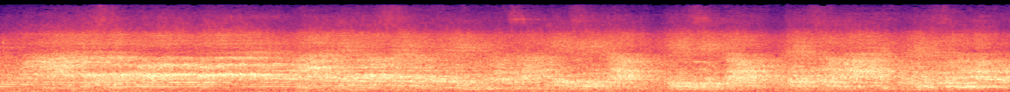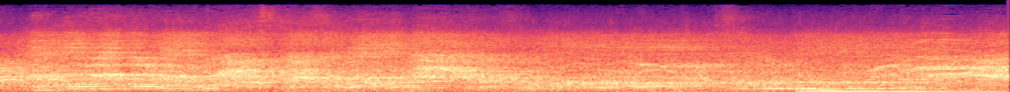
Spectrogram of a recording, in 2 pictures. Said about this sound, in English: Gave me chills. Listen to this. Crowds are noisy. Listen to this. That's the crowd. Isn't that beautiful?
